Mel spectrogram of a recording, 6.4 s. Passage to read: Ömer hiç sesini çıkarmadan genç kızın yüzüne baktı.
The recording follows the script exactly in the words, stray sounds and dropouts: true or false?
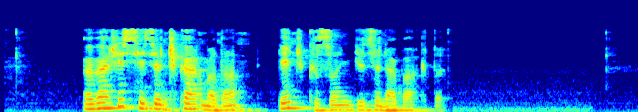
true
